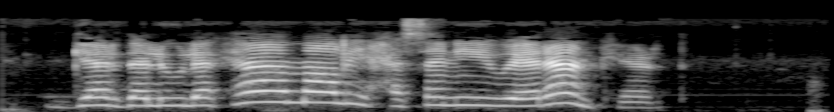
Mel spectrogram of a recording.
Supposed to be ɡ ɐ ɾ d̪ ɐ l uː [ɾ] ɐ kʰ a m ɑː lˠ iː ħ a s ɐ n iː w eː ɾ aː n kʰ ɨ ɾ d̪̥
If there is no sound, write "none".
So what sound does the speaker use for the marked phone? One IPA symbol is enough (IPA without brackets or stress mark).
l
